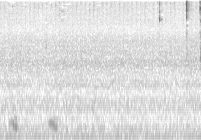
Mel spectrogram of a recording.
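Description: A woman's soft, quiet chuckling: a few brief, faint falling notes about half a second apart, over a low steady hum.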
